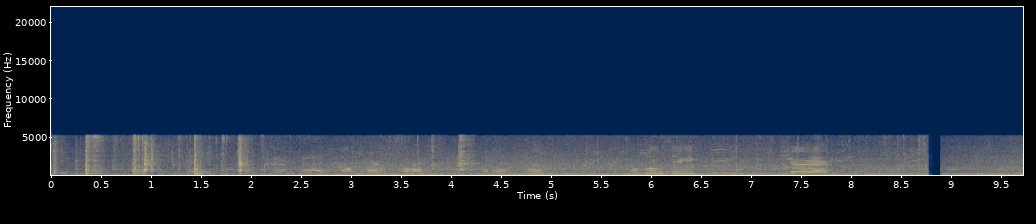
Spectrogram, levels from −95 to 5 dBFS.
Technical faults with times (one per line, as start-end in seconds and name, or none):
none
